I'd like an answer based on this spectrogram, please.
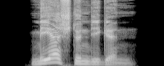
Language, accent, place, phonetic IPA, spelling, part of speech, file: German, Germany, Berlin, [ˈmeːɐ̯ˌʃtʏndɪɡn̩], mehrstündigen, adjective, De-mehrstündigen.ogg
- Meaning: inflection of mehrstündig: 1. strong genitive masculine/neuter singular 2. weak/mixed genitive/dative all-gender singular 3. strong/weak/mixed accusative masculine singular 4. strong dative plural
